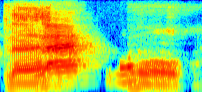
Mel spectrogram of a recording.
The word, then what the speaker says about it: blackboard: When a noun is comprised of two words, the first syllable is stressed. Like. Yes. Blackbird. Yeah. Blackboard.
